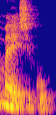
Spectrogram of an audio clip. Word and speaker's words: México: E as palavras lá do México, também nomes próprios, nomes de pessoas e lugares, que começam com X ou que tem o X no meio, devem ser pronunciadas com som de J, como em México, Jimena, Oaxaca.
